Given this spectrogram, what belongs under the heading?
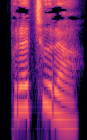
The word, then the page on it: ಪ್ರಚರ: pracara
